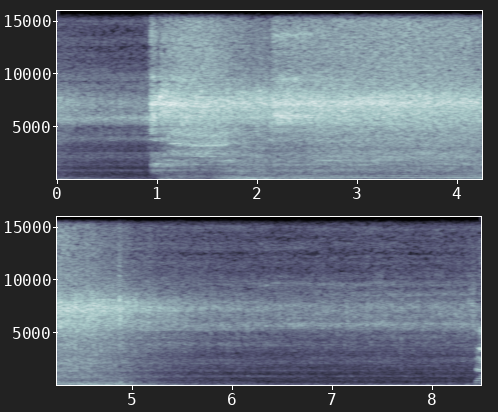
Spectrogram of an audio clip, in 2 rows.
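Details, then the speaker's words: 1971 Dodge Pace Arrow 318 V8 after Pertronix Ignitor and coil install, not a fully cold start: catches and settles into a steady, even idle with no miss or stumble; healthy. "pretty good to me and we had it running just a little while ago so this isn't a completely cold start nor did I just fire it up and rev It On a completely cold engine"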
